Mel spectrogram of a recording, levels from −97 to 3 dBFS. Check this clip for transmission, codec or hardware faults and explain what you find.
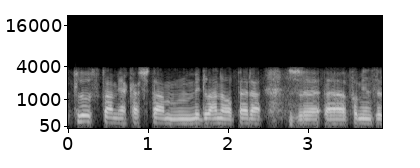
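Three faults are audible: level pumping and narrowband codec coloration throughout, and one brief dropout near the end.

Gain pumping, throughout: the background swells in pauses and ducks by around 10 dB under each loud syllable. The likely cause is excessive input gain driving a fast limiter. Unlike noise suppression, the noise returns at full level rather than being gated.

iLBC codec, throughout: the band runs only from 250 Hz to 3.5 kHz, and the speech has a rough, slightly synthetic edge. This fits iLBC's 13.33 kbps mode with 30 ms frames. The texture is grainier than the plain dullness of band-limiting alone.

Lost iLBC frames, 2.91 to 2.95 s: a roughly 30 ms gap, consistent with one lost frame, is filled with a repeated pitch cycle mixed with noise. It sounds like a short buzzy held vowel. The voice recovers immediately, unlike codecs whose errors carry over into following frames.

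Room noise, about 42 dB below the speech, is part of the recording and is what makes the pumping audible.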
